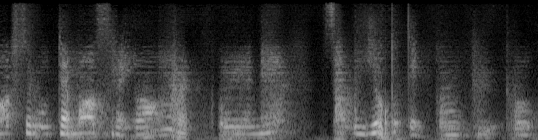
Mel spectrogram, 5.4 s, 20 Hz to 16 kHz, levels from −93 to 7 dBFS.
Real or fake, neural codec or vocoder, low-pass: fake; codec, 44.1 kHz, 0.9 kbps, DAC; 14.4 kHz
